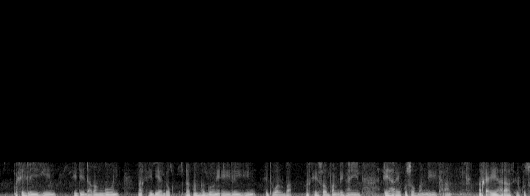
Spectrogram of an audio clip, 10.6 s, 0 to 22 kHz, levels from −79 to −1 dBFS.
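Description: Throughout the speech, the Bluetooth CVSD headset codec squeezes the signal through one-bit up/down steps, which fits a 64 kbps stream. Nothing above 4 kHz survives, s sounds come out scratchy, loud bright moments distort as the step size lags, and a granular hiss sits underneath.

At 5.31 s, just before "walba markayso", a lost packet is replaced by the previous one (Bluetooth headset packet repeated), leaving a small tick. From 7.88 to 7.90 s a run of about 15 ms repeats every 3.75 ms, producing a brief buzz near 267 Hz.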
